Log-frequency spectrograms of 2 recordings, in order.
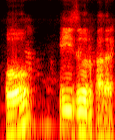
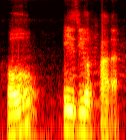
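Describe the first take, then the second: No difference in how they are said.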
